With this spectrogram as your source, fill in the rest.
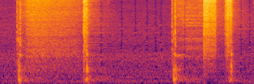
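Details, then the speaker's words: Transmission clutch piston air functional check during assembly, after clutch endplay measurement: air applied by rubber-tipped nozzle to apply hole gives three sharp clunks, then short hiss bursts that stop dead; no steady leak, piston seals, not torn. "so what you should hear is it kind of holds that pressure in there if I if I applied it and I hear this leaking out of here then I know that maybe I've got a I tore my piston"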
